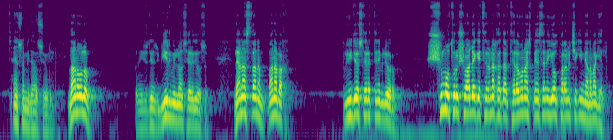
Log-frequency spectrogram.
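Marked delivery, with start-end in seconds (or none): 1.4-12.0 furious, very angry rant. The speaker calls out one particular viewer of his videos, very angry. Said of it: "aslında çok kızgınım da".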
